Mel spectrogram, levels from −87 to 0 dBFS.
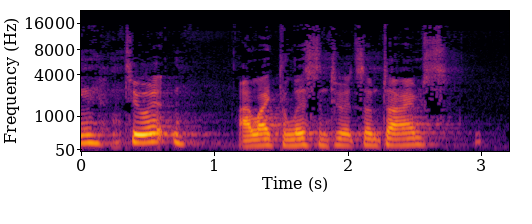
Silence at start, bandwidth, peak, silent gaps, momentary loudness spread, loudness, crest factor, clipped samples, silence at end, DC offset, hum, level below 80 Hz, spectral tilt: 0 s; 15.5 kHz; -6 dBFS; none; 16 LU; -22 LUFS; 16 dB; under 0.1%; 0.2 s; under 0.1%; none; -66 dBFS; -6.5 dB/octave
